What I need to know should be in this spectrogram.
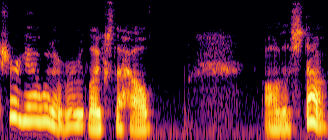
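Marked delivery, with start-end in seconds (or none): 0.0-0.8 high, stubborn, careless brush-off. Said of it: "Stubborn, not really thinking".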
